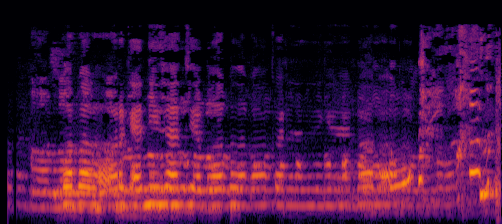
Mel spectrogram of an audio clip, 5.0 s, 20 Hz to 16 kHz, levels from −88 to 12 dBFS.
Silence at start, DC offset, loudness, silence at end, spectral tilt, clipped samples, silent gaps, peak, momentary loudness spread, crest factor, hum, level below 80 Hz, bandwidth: 0.1 s; under 0.1%; -21 LUFS; 0 s; -4 dB/octave; under 0.1%; none; -4 dBFS; 14 LU; 18 dB; none; -74 dBFS; 11.5 kHz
